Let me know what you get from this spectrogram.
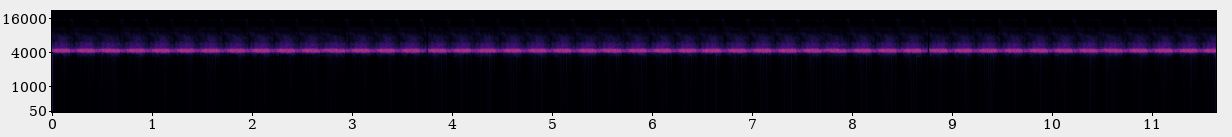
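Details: On a farm meadow on a summer night beneath a full moon, crickets keep up an unbroken, piercing high chirr that beats evenly around four times each second, the only sound present.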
